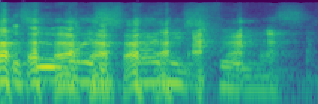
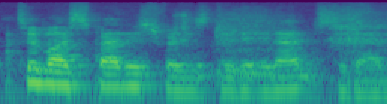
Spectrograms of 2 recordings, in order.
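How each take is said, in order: First: Laughing. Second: Said in the usual way. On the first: Real, not acted. Starts story laughing.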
